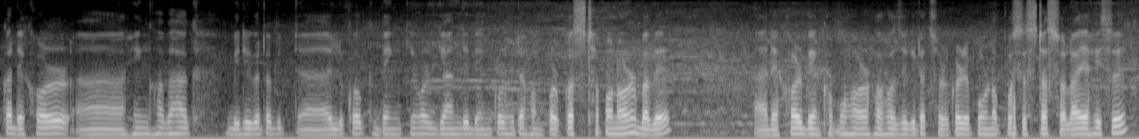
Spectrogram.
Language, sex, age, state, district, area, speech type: Assamese, male, 18-30, Assam, Charaideo, urban, spontaneous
